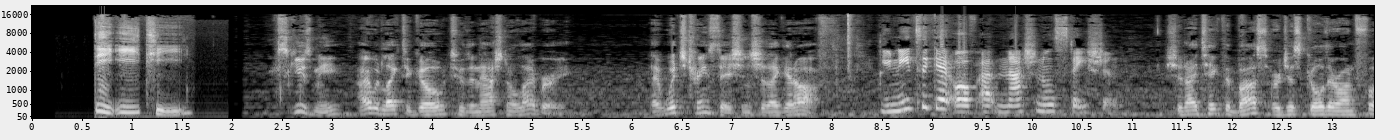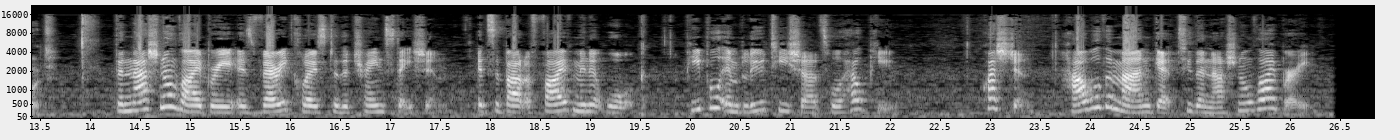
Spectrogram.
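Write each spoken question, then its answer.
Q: how will the man get to the National Library?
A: By train, then walk from National Station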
